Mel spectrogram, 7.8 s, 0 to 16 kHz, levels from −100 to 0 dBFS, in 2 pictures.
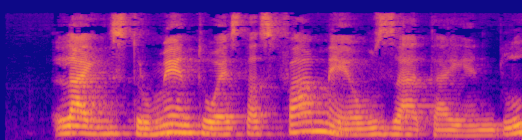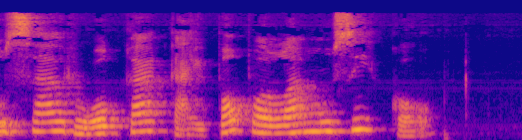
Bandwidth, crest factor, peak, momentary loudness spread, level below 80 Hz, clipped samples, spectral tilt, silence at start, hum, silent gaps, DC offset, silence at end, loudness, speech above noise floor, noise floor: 11.5 kHz; 22 dB; -4 dBFS; 10 LU; -66 dBFS; under 0.1%; -3.5 dB/octave; 0.4 s; none; none; under 0.1%; 0.7 s; -24 LUFS; 34 dB; -59 dBFS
